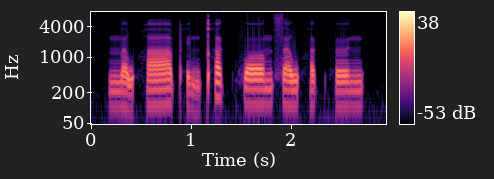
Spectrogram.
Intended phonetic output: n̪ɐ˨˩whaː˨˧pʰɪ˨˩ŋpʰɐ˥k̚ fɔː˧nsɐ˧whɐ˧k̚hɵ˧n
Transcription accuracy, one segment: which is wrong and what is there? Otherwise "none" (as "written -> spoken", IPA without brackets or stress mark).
none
